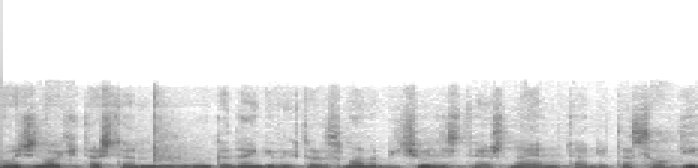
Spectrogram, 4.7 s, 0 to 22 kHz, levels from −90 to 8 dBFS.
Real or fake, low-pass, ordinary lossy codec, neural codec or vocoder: fake; 10.8 kHz; Opus, 32 kbps; codec, 44.1 kHz, 7.8 kbps, DAC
